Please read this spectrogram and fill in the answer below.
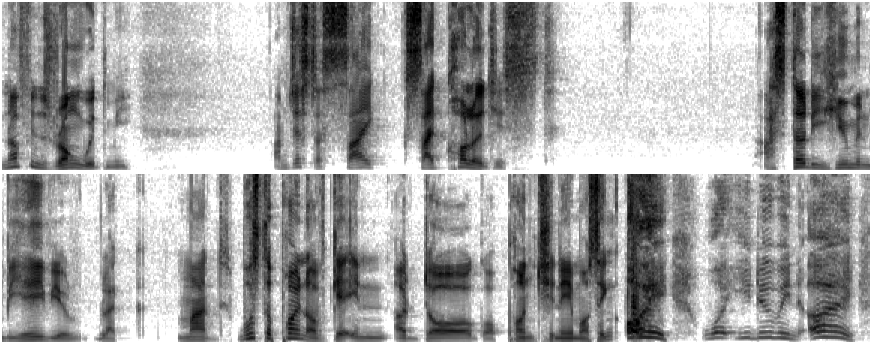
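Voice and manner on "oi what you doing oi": put-on, very high, loud hollering shout. Acting out what someone might shout at a burglar: imitating someone shouting. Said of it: "shouting and all of this".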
